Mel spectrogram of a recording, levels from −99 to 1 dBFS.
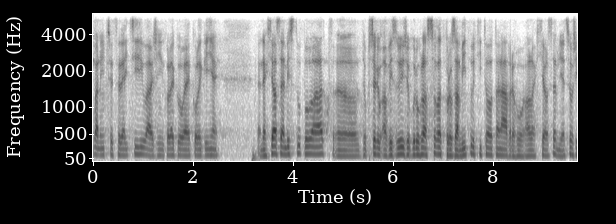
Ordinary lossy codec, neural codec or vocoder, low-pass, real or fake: Opus, 24 kbps; codec, 16 kHz, 0.8 kbps, ZipCodec; 5.4 kHz; fake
